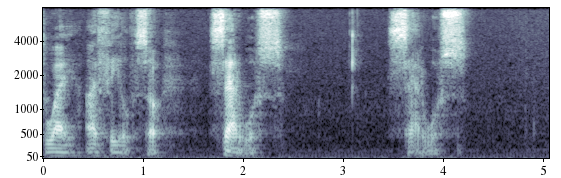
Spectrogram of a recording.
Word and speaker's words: servus: Remember what I said about the V? That was avis, servus. It's not the end of the world if you pronounced it servus, okay?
